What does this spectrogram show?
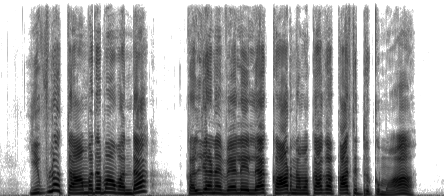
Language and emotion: Tamil, angry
